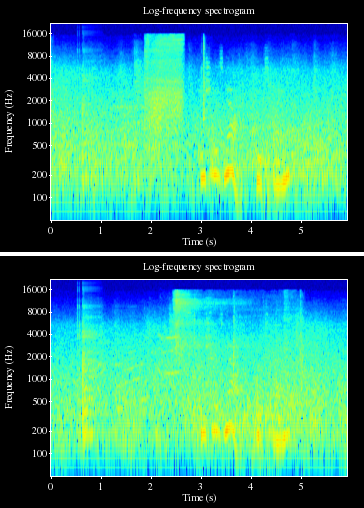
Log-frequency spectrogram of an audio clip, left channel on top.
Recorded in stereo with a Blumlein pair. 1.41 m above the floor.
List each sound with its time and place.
0.5 s a cupboard door: 20° right
3.0 s a man speaking: 5° left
